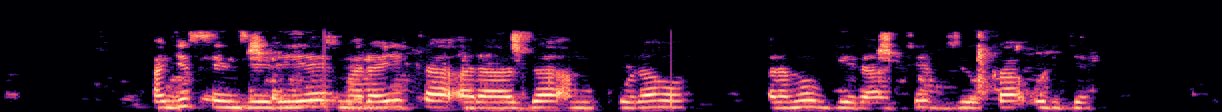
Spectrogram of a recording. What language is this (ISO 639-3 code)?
kin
